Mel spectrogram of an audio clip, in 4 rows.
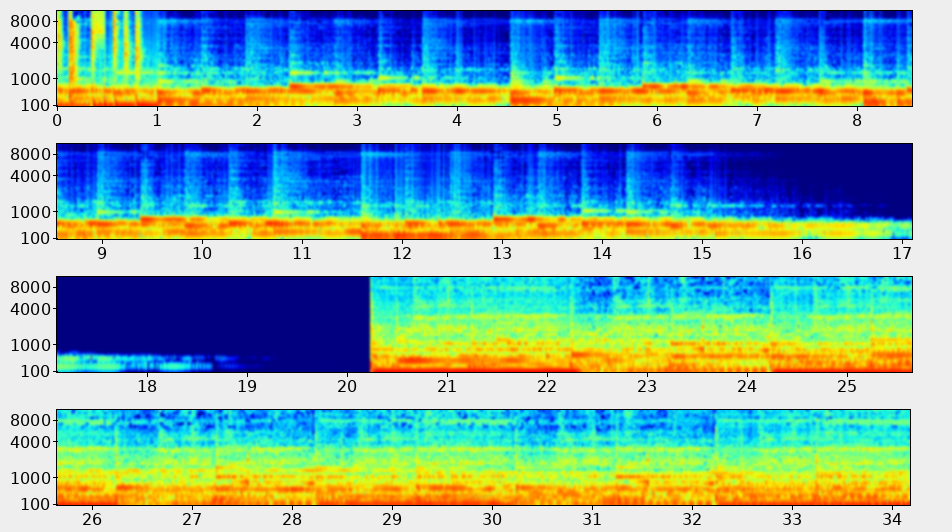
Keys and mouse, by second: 1.1 click, 2.3 click, 5.9-6.9 drag, 12.7-14.0 drag, 15.0-16.0 drag, 18.1 click, 21.3-22.3 drag, 21.8 KP_0, 25.9 middle click, 29.8-31.6 drag, 32.8-34.0 drag.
